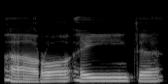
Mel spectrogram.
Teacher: را کے اوپر زبر ہے، را کو موٹا پڑھا جائے گا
